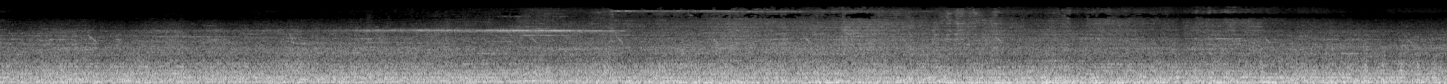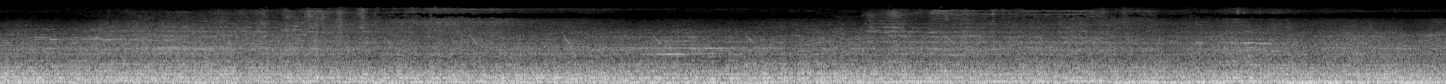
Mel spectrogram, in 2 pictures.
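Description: Double-stack intermodal freight cars rolling past: a steady, loud rumble of steel wheels on the rails. A faint high wheel squeal comes in briefly about four seconds in.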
